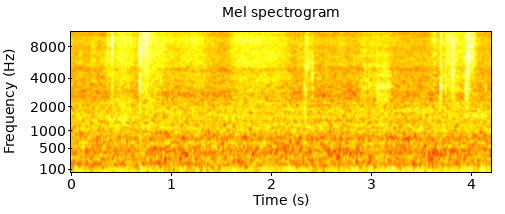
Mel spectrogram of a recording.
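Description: Near silence, with a few faint, short scratches and clicks from a fingertip or coin working the coating of a scratch-off lottery ticket.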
